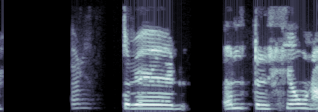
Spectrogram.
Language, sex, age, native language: Icelandic, female, 9, Icelandic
